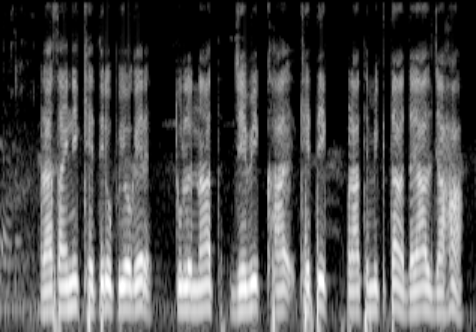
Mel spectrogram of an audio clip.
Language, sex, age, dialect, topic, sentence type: Magahi, male, 18-24, Northeastern/Surjapuri, agriculture, statement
